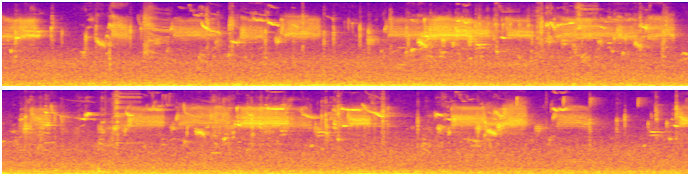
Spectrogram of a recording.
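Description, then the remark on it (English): A rusty blackbird sings from a dogwood amid a steady chorus of chirping birds and buzzing insects, its squeaky, creaking notes repeating every few seconds, with no one talking. “Rusty blackbird singing from exactly where he landed before, just in some dogwood.”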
